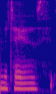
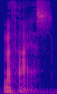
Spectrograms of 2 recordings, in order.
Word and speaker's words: Matthias: Hi, Matas. I was wondering if you can help me understand if for all who are wondering, my name is pronounced Matias.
